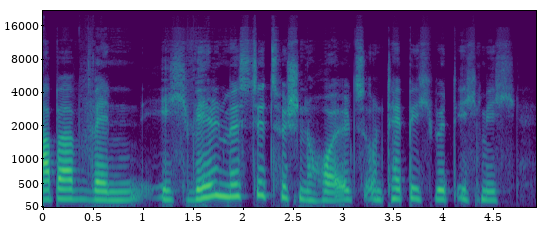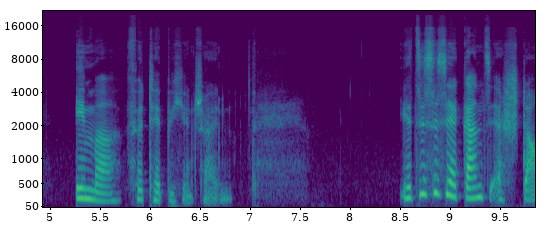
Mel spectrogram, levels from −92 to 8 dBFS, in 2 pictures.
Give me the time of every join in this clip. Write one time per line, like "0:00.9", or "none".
none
